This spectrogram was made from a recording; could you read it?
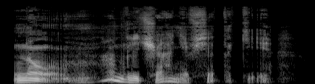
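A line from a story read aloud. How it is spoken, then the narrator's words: Soothing tone. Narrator (Russian): умиротворяющим тоном произнес Пуаро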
